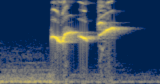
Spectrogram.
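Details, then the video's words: Orange-headed thrush, young and still learning ngeplong singing: a pair of bright whistled slurs, the first wavering and falling, the second rising smoothly, over a faint low hum. "ANIS KEMBANG BELAJAR NGEPLONG"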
